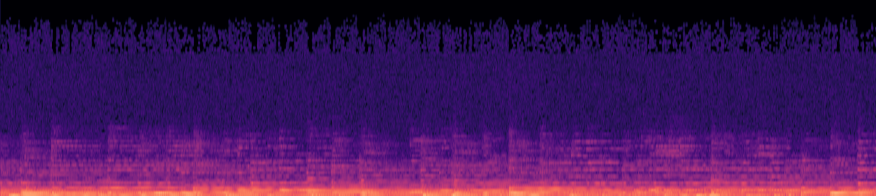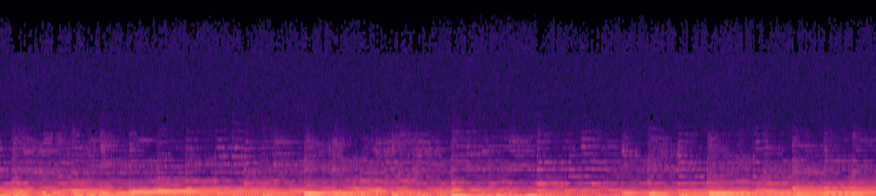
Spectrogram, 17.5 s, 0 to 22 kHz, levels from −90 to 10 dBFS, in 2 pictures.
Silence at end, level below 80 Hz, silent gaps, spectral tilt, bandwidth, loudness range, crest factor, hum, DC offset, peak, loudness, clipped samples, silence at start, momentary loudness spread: 0 s; -50 dBFS; none; -8.5 dB/octave; 8.2 kHz; 2 LU; 12 dB; none; under 0.1%; -6 dBFS; -19 LUFS; under 0.1%; 0 s; 6 LU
